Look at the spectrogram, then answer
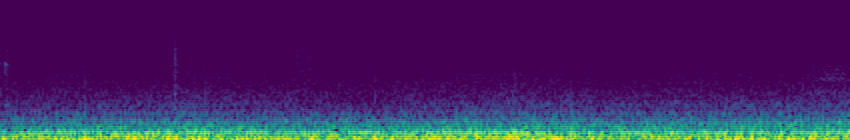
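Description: Steady low road rumble and engine drone from inside a car cruising on an open road with a big windshield, continuous and fairly loud, with faint ticks and no talking.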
